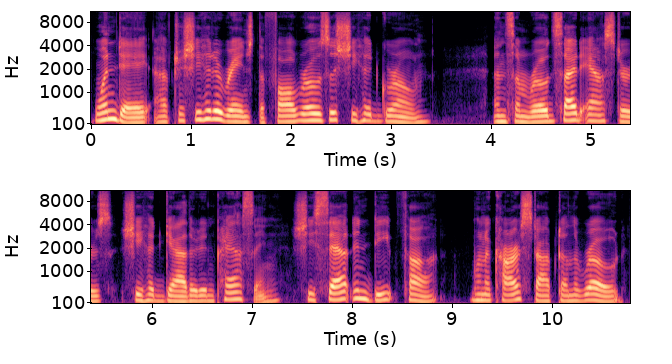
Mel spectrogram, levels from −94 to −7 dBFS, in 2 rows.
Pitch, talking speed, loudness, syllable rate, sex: 170 Hz, 185 wpm, -17 LUFS, 4.7 syllables/s, female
